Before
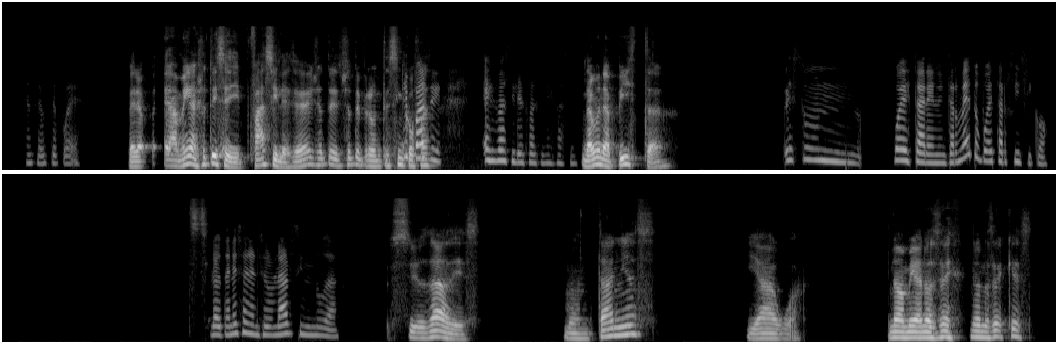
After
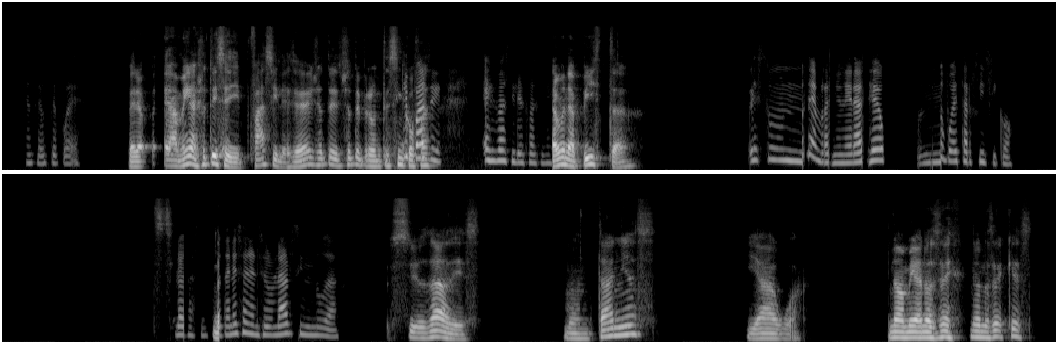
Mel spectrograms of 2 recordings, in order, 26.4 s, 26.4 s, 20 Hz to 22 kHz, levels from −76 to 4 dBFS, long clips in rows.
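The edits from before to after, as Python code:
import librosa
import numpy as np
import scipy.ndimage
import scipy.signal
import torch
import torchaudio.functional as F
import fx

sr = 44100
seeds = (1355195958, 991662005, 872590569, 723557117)

y = fx.edit(x, sr, fx.fade_out_to(start_s=2.69, length_s=0.87, floor_db=-8.0),
    fx.move(start_s=6.88, length_s=0.44, to_s=15.88),
    fx.reverse_span(start_s=10.44, length_s=1.73), tone=tone)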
